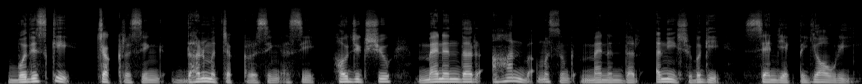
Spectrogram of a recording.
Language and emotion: Manipuri, neutral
